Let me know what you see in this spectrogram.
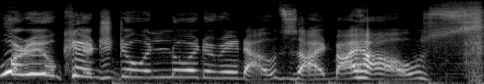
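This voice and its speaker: Faint music plays in the background behind a put-on character voice. The delivery is very slow. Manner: scowling, irritable.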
